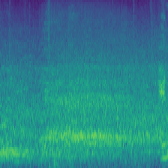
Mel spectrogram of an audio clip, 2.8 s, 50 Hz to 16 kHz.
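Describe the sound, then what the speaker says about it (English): A large arena crowd in the WWE 2K24 wrestling video game boos and jeers in a steady, loud, continuous roar that holds without a break. "This crowd showing their displeasure, showing their hatred"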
